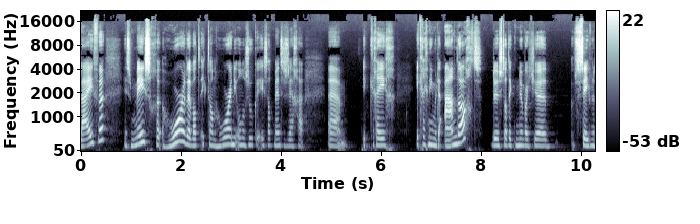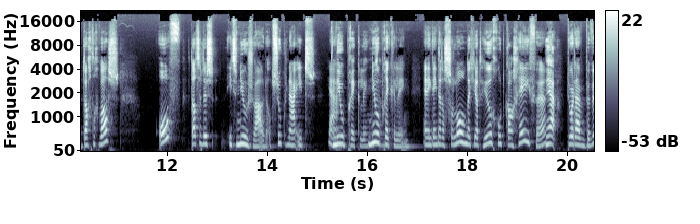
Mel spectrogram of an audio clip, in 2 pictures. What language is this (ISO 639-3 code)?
nld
